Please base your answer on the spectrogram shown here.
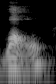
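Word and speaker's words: vav: here I write the original car of pronunciation of the volve it's not a V it's a w wall and that's cat Urbina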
